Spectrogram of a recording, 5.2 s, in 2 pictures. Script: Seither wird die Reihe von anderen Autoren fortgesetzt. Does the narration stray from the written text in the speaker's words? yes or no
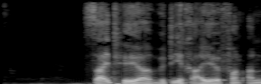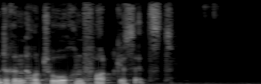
no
